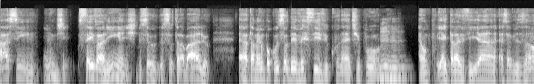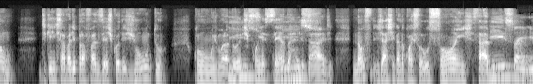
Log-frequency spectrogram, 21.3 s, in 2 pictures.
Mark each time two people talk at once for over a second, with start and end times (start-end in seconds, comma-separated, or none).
15.2-17.1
